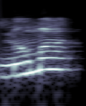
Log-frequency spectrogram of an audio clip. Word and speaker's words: Pneuma: It is pronounced pneuma, like pneumonia. It is spelled P-N-E-U-M-A.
